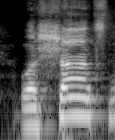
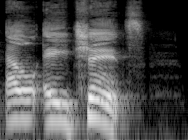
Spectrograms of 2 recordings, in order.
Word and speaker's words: LaChance: LaChance looks like L.A. Chance.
